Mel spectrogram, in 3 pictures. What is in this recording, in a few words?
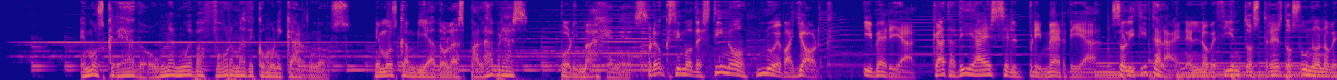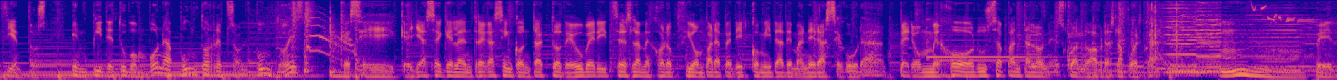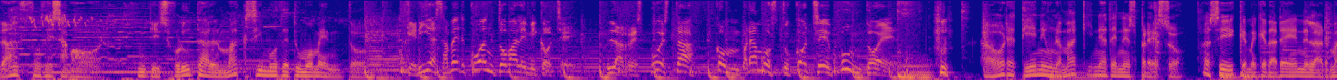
spanish commercial; Spanisch; Spanien; professioneller Synchronsprecher aus Spanien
